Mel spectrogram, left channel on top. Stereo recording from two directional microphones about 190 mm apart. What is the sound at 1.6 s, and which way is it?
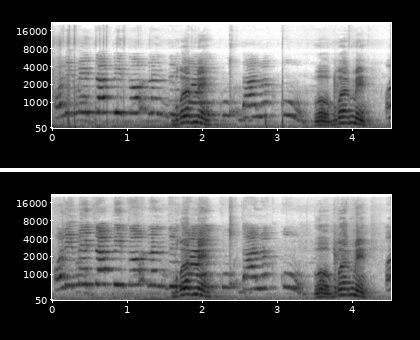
Speech, 15° right (ahead or behind).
